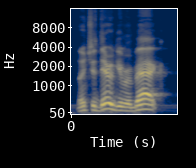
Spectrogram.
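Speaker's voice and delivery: playfully stern, teasing tone, quick. Speaker repeats what his wife's father told him, quoting a joking remark. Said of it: "kind of jokingly".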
